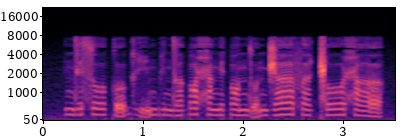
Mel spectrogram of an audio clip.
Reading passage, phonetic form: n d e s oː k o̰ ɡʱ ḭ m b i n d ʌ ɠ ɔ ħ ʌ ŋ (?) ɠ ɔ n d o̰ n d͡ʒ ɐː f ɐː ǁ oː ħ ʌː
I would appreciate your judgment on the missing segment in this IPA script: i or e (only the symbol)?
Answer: e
